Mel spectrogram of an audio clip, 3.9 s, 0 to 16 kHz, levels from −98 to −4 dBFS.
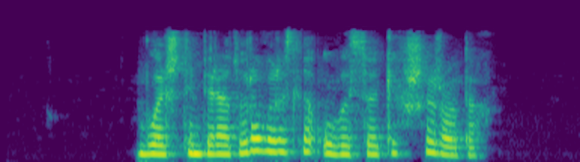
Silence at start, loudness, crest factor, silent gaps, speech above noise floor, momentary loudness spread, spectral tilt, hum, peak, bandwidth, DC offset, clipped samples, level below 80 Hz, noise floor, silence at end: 0.9 s; -19 LUFS; 16 dB; none; 67 dB; 8 LU; -5.5 dB/octave; none; -4 dBFS; 7.8 kHz; under 0.1%; under 0.1%; -60 dBFS; -85 dBFS; 0.65 s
